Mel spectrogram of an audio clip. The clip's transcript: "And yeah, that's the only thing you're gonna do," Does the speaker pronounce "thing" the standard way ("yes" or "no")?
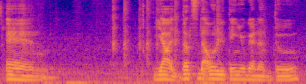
no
